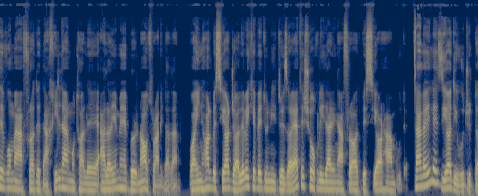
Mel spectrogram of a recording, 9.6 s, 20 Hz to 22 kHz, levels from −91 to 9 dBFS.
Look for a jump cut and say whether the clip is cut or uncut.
cut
